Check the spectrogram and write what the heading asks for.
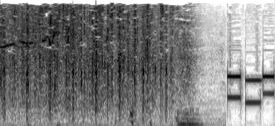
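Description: About two and a half seconds of steady applause, dense rapid clapping that fades out, followed by four short electronic two-tone beeps like telephone keypad tones.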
